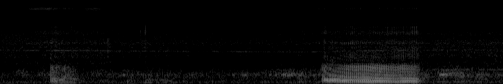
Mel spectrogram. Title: Pug horlaması - pug snoring -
